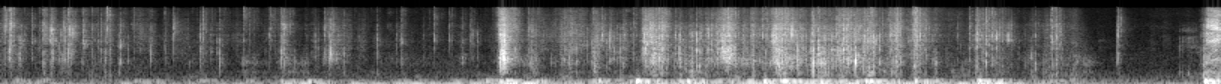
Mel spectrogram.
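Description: Foil trading-card pack wrapper being torn open and crinkled by hand, with one sharp rip a little over three seconds in and a few seconds of steady crinkling after it.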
